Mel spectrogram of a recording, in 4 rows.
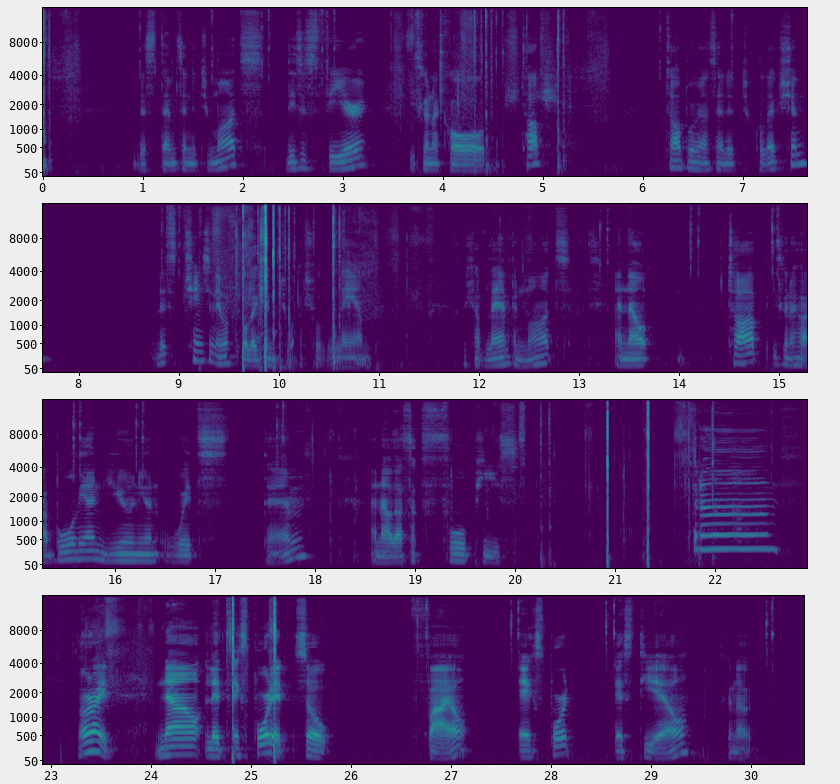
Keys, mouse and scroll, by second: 0.9-1.6 drag, 2.1 click, 2.6 click, 2.8-5.5 drag, 6.1-6.9 drag, 8.7 click, 8.9-11.0 drag, 13.2 right click, 14.0-15.1 drag, 15.5 click, 16.1-17.7 drag, 18.1 middle drag, 18.7-19.1 scroll down 2, 19.3-19.6 middle drag, 20.2 KP_1, 20.7 scroll down 1, 21.0 shift+middle drag, 21.8 z, 24.2-24.8 scroll up 1, 25.0 shift+middle click, 26.6-28.7 drag.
